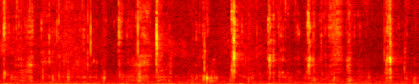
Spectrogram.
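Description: Close-up chewing and biting of spicy stir-fried sea snails, with many sharp clicks as the shells are handled and the meat is worked out.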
